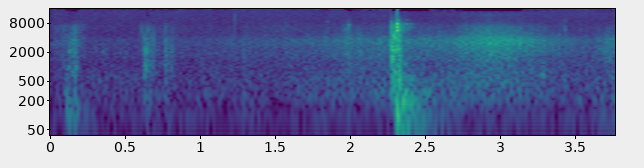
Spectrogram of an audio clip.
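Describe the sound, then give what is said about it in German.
A few soft clicks and latches of car doors opening, then one loud door slam, followed by quiet shuffling and rustling as people get out of the car at a fisherman's hut on the coast. “Geben Sie mir die Wagenschlüssel, Fuchs. Hier. Aussteigen, ihr Wagen.”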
